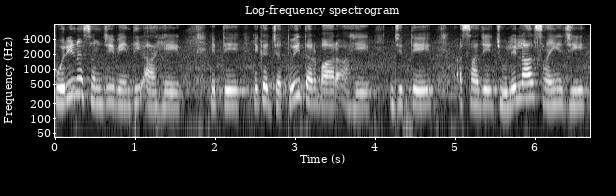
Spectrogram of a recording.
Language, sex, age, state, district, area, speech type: Sindhi, female, 30-45, Rajasthan, Ajmer, urban, spontaneous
